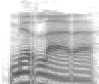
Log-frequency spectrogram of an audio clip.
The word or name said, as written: Merlara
